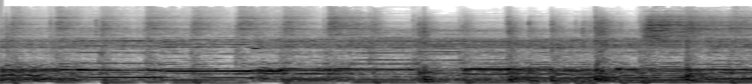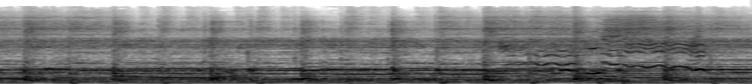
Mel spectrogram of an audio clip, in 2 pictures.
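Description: Live heavy metal band playing loud: distorted electric guitars, bass and drum kit at a steady beat, with a held lead melody wavering in vibrato near the end.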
